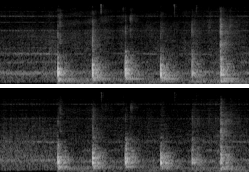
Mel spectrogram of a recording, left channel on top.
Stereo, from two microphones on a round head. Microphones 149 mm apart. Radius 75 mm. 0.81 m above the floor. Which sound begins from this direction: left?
Footsteps, at 0.6 s.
